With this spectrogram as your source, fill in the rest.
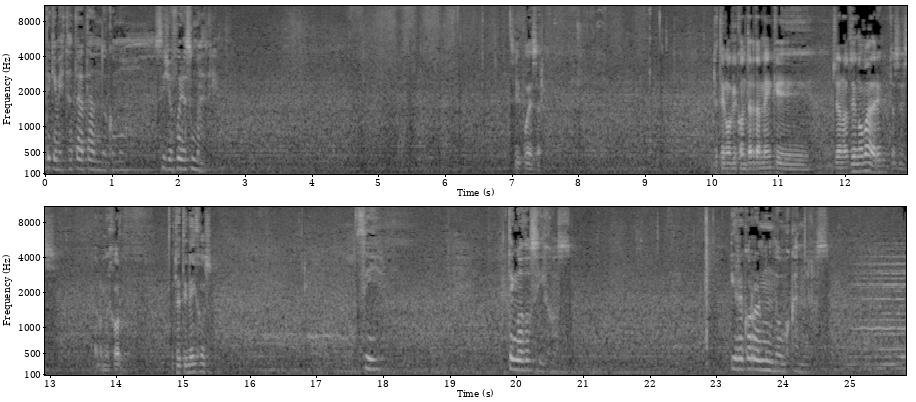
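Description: A woman speaks calmly and softly.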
